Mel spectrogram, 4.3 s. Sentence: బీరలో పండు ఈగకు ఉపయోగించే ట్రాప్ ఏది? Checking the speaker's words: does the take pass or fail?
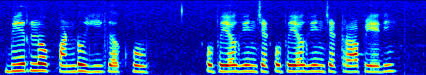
fail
